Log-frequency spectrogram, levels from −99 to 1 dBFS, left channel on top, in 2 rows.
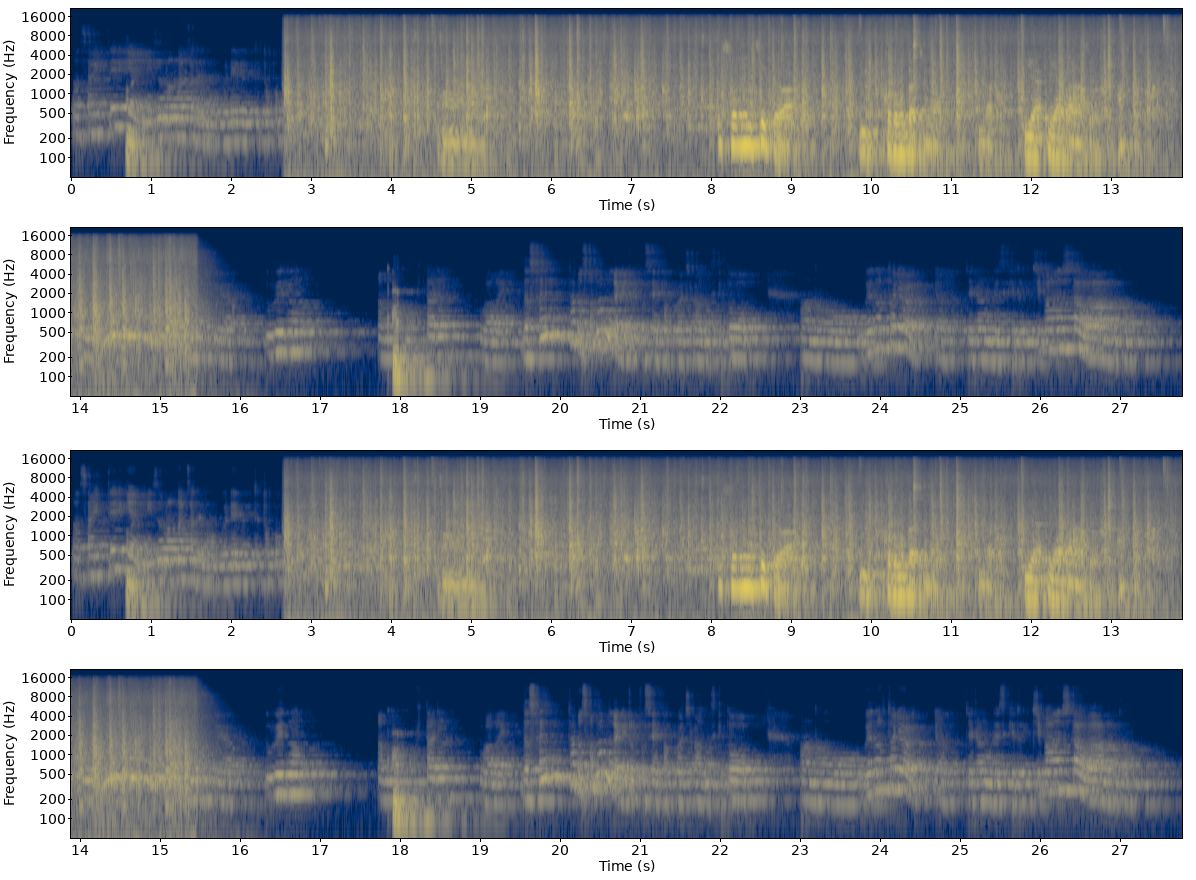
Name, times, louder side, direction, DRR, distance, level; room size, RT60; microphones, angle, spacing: voice 1, 0.0-4.8 5.5-6.8 7.7-8.4 9.0-9.1 14.0-16.0 16.3-16.9 17.7-18.6 19.0-22.7 23.0-27.2, right 1 dB, 35° right, 0 dB, 5.7 m, -41 dB
sound 1, 2.6-15.5, left 2 dB, 15° left, 1.0 m, -30 dB
voice 2, 4.6-5.2 8.1-9.1 9.8-10.9 11.3-13.6 17.9-18.0, left 2 dB, 70° left, 10 dB, 1.5 m, -25 dB
28.5 x 21.5 x 5.5 m, 1.5 s
head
